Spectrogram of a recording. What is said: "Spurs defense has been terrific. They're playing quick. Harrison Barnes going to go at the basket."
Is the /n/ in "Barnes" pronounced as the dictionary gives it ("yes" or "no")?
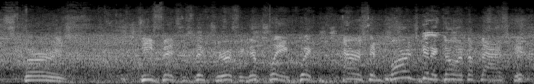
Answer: no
